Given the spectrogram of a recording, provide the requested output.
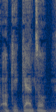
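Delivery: low, soft deflated okay cancel; resigned. Retold or imitated. Son giving up after mother's no, low and soft. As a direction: let the air out, give up. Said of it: "And I'm like".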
